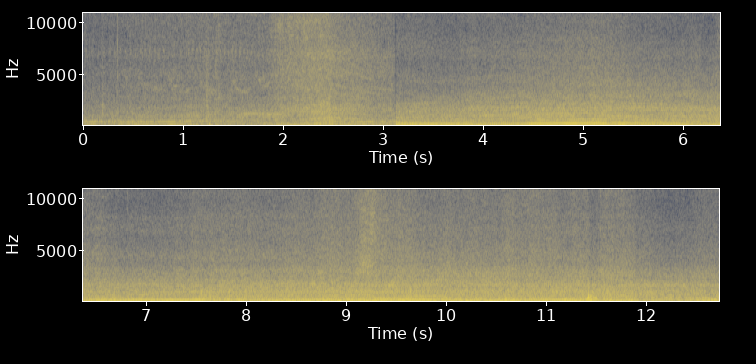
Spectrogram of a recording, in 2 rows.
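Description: Lexus IS 250's 2.5-litre V6 accelerating, heard from inside the cabin, its pitch climbing and dropping back several times, with its primary catalytic converters removed. It gets louder about three seconds in.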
